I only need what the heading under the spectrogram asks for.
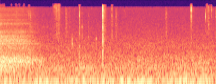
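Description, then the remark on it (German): An iPhone keyboard is slid out from under the iPhone with a soft scraping rustle, then switched on: a few sharp, small clicks, one noticeably louder snap, over a low steady hum with no talking. “Ich ziehe die Tastatur also unter dem iPhone vor und schalte die Tastatur ein.”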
